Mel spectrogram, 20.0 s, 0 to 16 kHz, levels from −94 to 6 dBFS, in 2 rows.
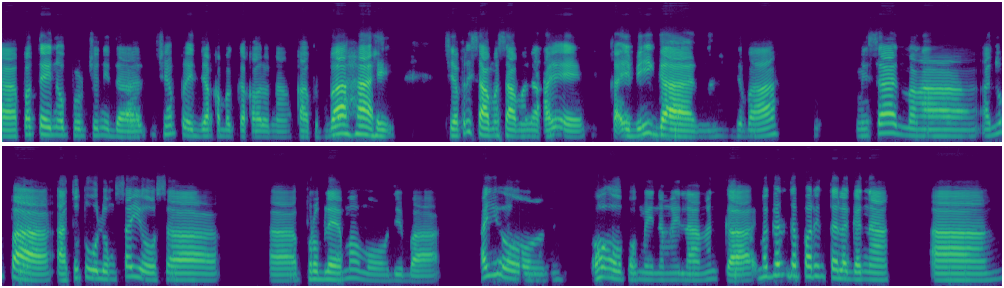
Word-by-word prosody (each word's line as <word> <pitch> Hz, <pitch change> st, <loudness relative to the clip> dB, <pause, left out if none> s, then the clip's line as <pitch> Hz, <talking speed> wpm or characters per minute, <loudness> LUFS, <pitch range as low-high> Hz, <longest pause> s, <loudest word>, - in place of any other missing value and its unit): ah, 165 Hz, 0 st, +3 dB
pantay 210 Hz, +1 st, +2 dB
na 190 Hz, -1 st, -3 dB
oportyunidad, 175 Hz, -5 st, -5 dB
siyempre 210 Hz, -3 st, -4 dB
d'yan 170 Hz, +1 st, -1 dB
ka -, -, -7 dB
magkakaroon 155 Hz, -2 st, -5 dB
ng 145 Hz, -1 st, -11 dB
kapitbahay, 200 Hz, +2 st, +5 dB, 0.5 s
siyempre 220 Hz, +10 st, -3 dB
sama-sama 170 Hz, -4 st, +3 dB
na 160 Hz, -, -1 dB
kayo 200 Hz, -, +1 dB
eh. 150 Hz, -1 st, +2 dB, 0.3 s
Kaibigan 175 Hz, -4 st, +5 dB, 0.4 s
'di 165 Hz, -, -11 dB
ba? 165 Hz, +4 st, +1 dB, 0.9 s
Minsan 245 Hz, +8 st, +2 dB
mga 175 Hz, -2 st, -1 dB, 0.5 s
ano 175 Hz, +8 st, -8 dB
pa, 170 Hz, -4 st, +5 dB
ah, 165 Hz, -1 st, 0 dB
tutulong 210 Hz, -1 st, -4 dB
sa'yo 215 Hz, -5 st, -3 dB
sa, 175 Hz, +1 st, -4 dB, 1.0 s
ah, 155 Hz, 0 st, -1 dB
problema 195 Hz, +2 st, -1 dB
mo 160 Hz, -3 st, -11 dB
'di 155 Hz, -, -11 dB
ba? 140 Hz, 0 st, -3 dB, 0.5 s
Ayun, 195 Hz, -, -3 dB, 0.5 s
oo, 240 Hz, -3 st, 0 dB
'pag 180 Hz, 0 st, -9 dB
may 180 Hz, -, -6 dB
nangailangan 170 Hz, +1 st, -6 dB
ka, 155 Hz, +1 st, +2 dB
maganda 285 Hz, +2 st, -1 dB
pa 265 Hz, -, +2 dB
rin 265 Hz, -1 st, -8 dB
talaga 205 Hz, -4 st, +1 dB
na, 180 Hz, -2 st, 0 dB, 0.5 s
ah, 170 Hz, -1 st, +2 dB
175 Hz, 130 wpm, -23 LUFS, 165-205 Hz, 1.0 s, kapitbahay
